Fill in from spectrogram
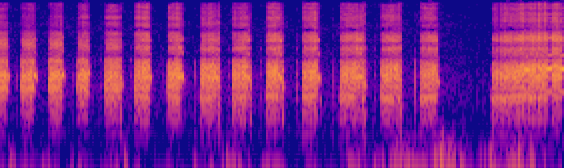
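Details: Hen chicken giving a rapid series of harsh, clipped clucks, about twelve evenly spaced notes in four seconds, ending in a longer, rougher drawn-out squawk.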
